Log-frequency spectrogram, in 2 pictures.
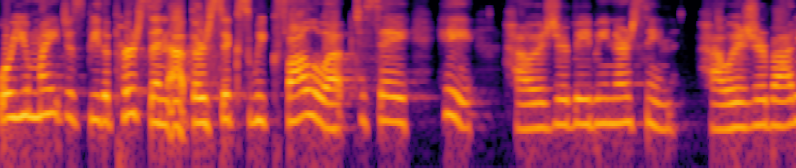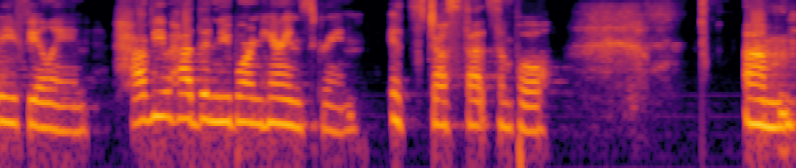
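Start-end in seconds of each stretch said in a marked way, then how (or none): none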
